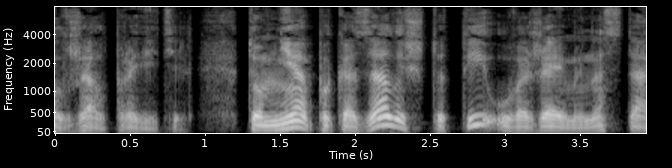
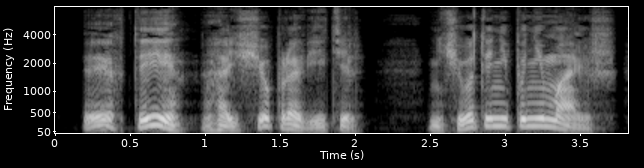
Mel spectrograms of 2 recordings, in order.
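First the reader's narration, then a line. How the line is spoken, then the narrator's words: Spoken through laughter. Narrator (Russian): проговорил он сквозь смех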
